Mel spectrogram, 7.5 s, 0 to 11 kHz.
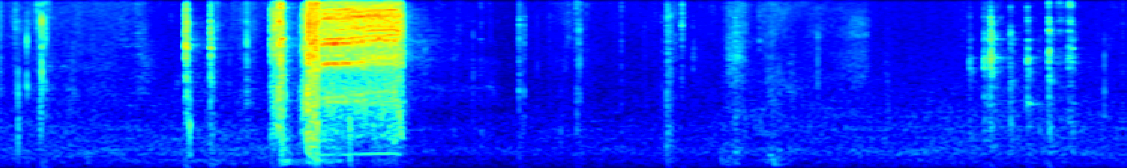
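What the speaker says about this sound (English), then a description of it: "We're going to remove this 12mm headed bolt that holds our ABS wire and brake flex hose in place." A power tool loosens a 12mm-headed bolt that holds the ABS wire and brake flex hose on a 2011-2020 Toyota Sienna front strut, one loud burst lasting under a second amid quiet clinks of tools in a garage.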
